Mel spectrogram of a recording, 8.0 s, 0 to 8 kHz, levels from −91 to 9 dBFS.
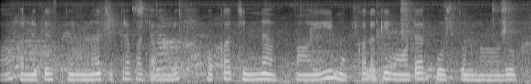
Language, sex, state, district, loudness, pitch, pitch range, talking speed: Telugu, female, Andhra Pradesh, Sri Satya Sai, -16 LUFS, 180 Hz, 175-195 Hz, 70 wpm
